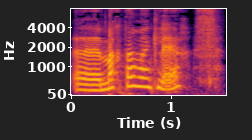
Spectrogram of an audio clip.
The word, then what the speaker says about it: Martin Winckler: martin winckler having clair je ne sais pas comment ça se prononce mais ça se prononce à la française apparemment martin winckler que je suis que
